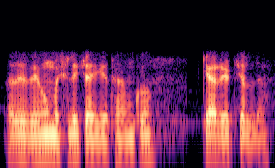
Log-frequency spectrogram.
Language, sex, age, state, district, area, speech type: Urdu, male, 30-45, Bihar, Khagaria, rural, conversation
